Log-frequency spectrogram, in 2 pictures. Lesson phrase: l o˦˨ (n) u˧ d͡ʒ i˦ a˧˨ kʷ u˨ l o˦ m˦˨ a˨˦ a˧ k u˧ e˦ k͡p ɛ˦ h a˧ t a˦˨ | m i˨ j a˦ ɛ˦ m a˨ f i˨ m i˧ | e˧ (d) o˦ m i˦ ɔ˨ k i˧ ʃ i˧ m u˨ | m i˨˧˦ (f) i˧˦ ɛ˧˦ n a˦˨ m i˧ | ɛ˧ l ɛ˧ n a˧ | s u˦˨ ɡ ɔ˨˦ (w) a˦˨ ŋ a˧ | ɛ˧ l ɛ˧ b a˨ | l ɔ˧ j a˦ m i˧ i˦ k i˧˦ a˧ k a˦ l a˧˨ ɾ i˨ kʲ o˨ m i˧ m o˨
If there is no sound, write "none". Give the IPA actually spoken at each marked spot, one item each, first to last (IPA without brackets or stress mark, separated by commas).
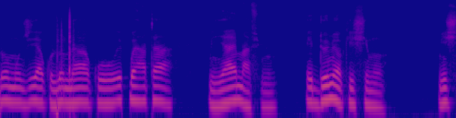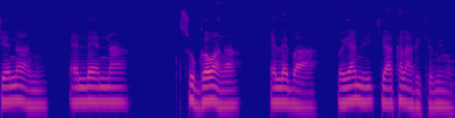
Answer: m, d, ʃ, w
